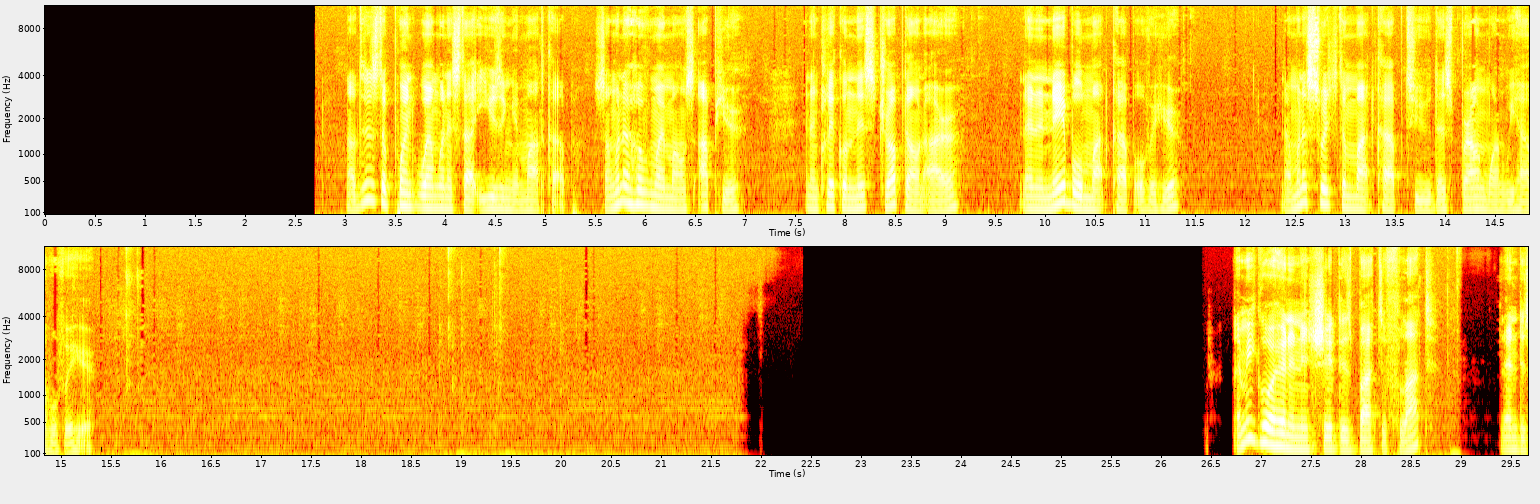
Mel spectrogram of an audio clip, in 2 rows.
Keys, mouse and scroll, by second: 1.1 shift+middle click, 1.5 middle click, 1.8 scroll up 1, 9.1-14.2 drag, 14.7 scroll down 2, 14.9 middle click, 15.5 Tab, 15.6-18.6 middle drag, 18.8 shift+middle click, 19.4-19.8 scroll up 2, 19.8-26.4 middle drag, 26.4-28.2 right drag, 29.2 ctrl+space.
